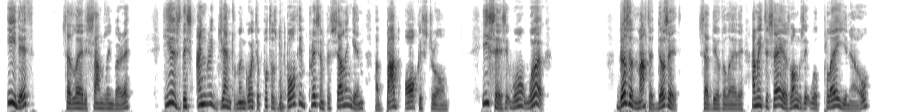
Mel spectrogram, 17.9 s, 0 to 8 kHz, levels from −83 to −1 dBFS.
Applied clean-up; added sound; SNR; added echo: classical method Wiener filter.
